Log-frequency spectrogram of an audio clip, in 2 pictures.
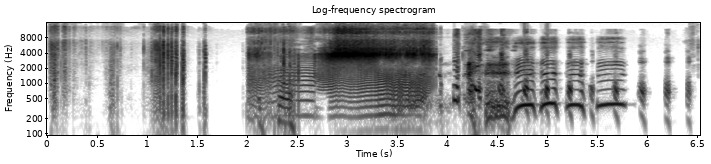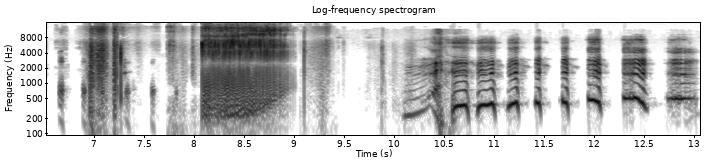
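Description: A series of loud farts in the shower, some long and sputtering, others short and squeaky with rising pitch, broken by brief pauses and scattered clicks.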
